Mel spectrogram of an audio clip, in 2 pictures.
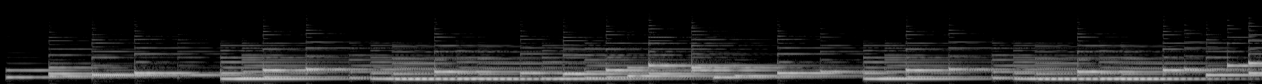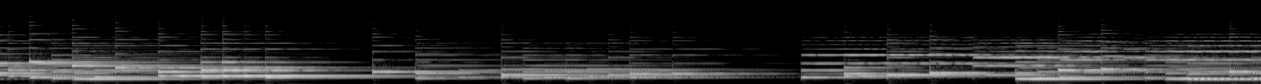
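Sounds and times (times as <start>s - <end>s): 
fairy fantasy music: 0.2s - 25.2s.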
